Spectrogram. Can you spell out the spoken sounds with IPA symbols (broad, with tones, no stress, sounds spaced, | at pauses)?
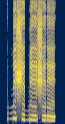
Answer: ɓ ɪ˦ ʃ ɪ˨ ɓ ɪː˨ ʃ ɪ˨ ɾ e˨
